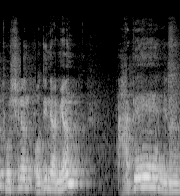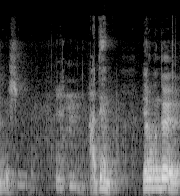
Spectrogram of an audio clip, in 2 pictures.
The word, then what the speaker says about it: 아덴: 그 아테네를 중국 사람들 발음 그리고 또 한국 사람들 한자 발음 옮겨서 아덴이라고 성경은 기록했습니다.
